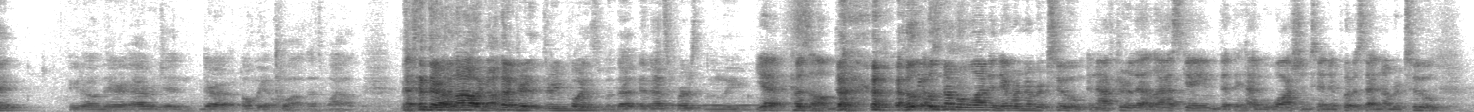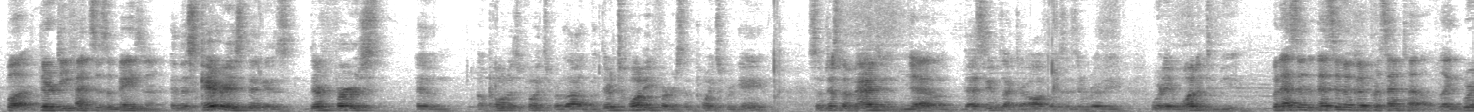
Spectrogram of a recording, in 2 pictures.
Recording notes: Please excuse the audio on this first episode.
